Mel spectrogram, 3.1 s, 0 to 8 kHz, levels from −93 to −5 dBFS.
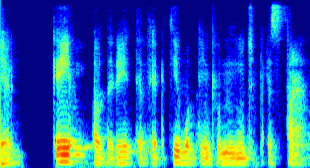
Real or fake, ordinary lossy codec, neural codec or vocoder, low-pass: fake; Opus, 32 kbps; codec, 16 kHz in and 24 kHz out, 0.6 kbps, FireRedTTS-2 codec; 7.2 kHz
